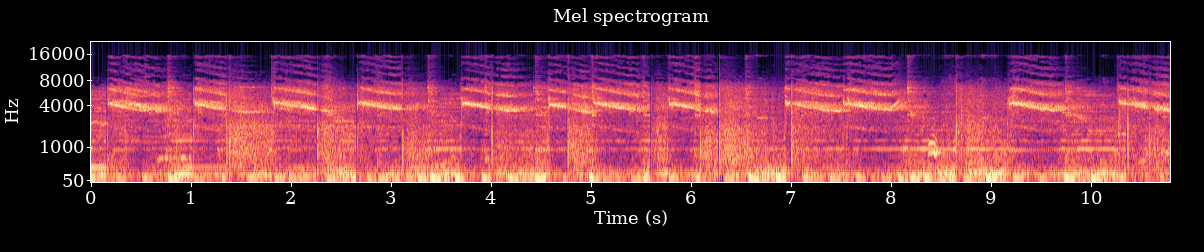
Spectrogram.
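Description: Procession percussion music with a steady beat: a drum stroke and a high, fading metallic clash about every two-thirds of a second.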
